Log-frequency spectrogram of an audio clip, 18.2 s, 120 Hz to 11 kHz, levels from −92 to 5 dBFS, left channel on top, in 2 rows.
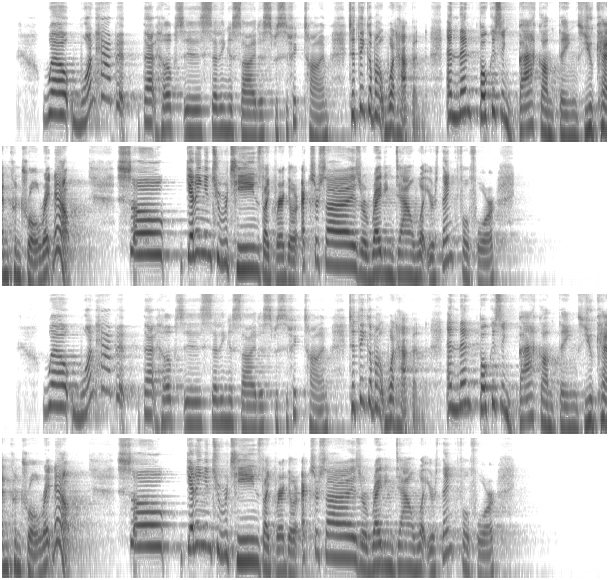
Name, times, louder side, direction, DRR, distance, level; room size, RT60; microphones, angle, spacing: voice 1, 0.6-1.8 2.1-10.1 10.4-11.5 11.8-16.8, left 4 dB, 30° left, 16 dB, 0.7 m, -29 dB
25.0 x 20.0 x 9.1 m, 1.3 s
head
